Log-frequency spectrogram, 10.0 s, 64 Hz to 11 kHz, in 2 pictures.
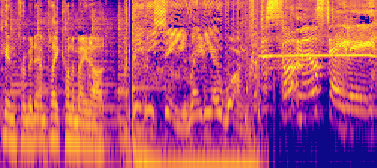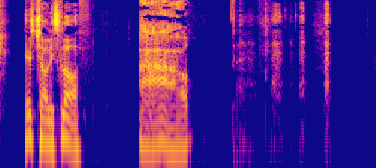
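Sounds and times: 
speech: 0:00.0 - 0:06.2, 0:06.9 - 0:07.6
person panting: 0:08.1 - 0:09.6.

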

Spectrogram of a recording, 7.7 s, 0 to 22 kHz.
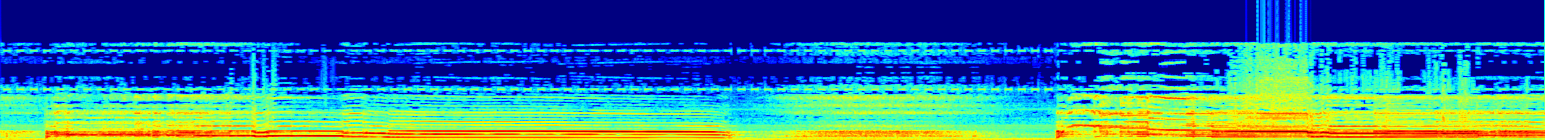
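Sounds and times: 
squeezy rubber chicken toy squawking: 0:00.2 - 0:03.7, 0:05.3 - 0:07.7.

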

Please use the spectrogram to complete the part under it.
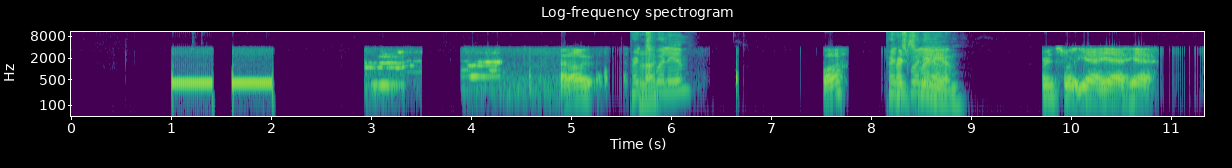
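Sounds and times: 
outgoing phone call ringing tone buzzing: 0:01.0 - 0:02.0
speech: 0:04.9 - 0:06.3, 0:07.5 - 0:09.0, 0:09.7 - 0:10.9
wavering voice over the phone line: 0:05.6 - 0:06.2, 0:08.2 - 0:08.9.

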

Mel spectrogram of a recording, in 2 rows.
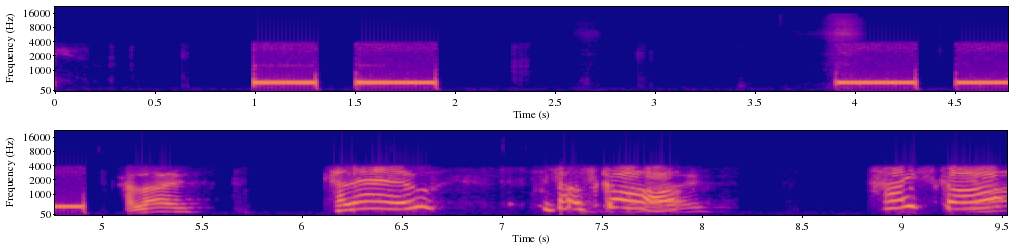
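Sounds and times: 
telephone ringback tone while a radio phone-in caller is connected: 0:01.0 - 0:02.0, 0:03.9 - 0:04.9
speech: 0:05.1 - 0:08.1, 0:08.9 - 0:09.5.

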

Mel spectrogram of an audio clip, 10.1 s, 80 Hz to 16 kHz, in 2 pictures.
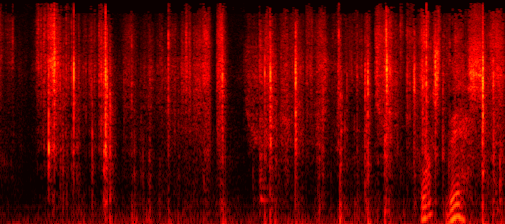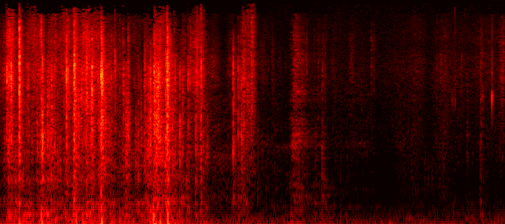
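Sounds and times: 
paper envelope being opened: 0:00.0 - 0:07.7
speech: 0:04.2 - 0:04.9.

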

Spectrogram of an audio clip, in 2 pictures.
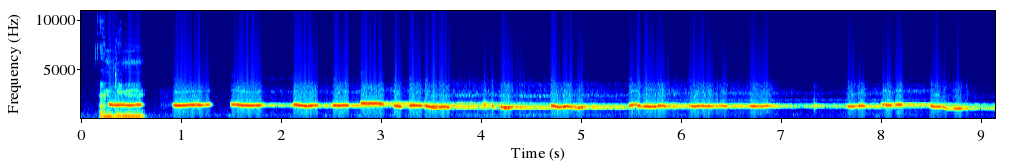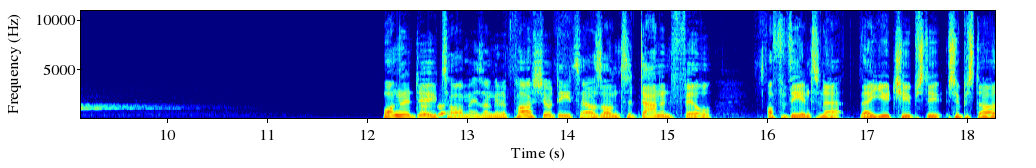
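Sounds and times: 
speech: 0:00.2 - 0:00.8, 0:12.2 - 0:18.2
person whistling a bouncy pop tune: 0:00.3 - 0:09.6.

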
